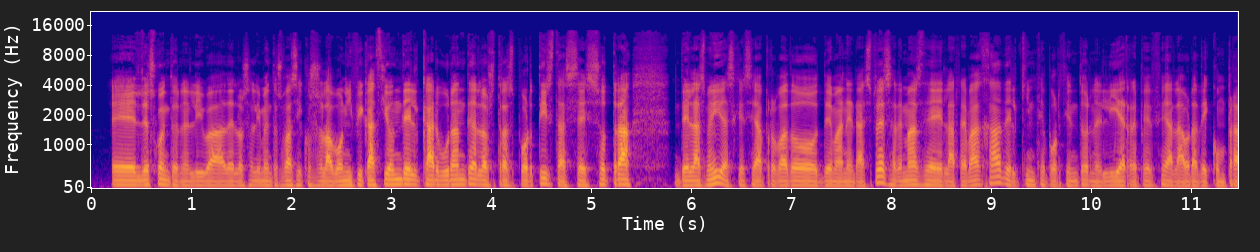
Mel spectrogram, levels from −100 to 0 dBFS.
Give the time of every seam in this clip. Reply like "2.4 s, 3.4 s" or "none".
none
